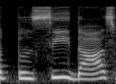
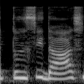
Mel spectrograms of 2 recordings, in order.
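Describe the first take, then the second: First: तुलसीदास with drawn-out see, "tul-seee-daas"; correct form. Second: तुलसीदास with short i, "tulsi-daas" run together; wrong form. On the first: Teacher giving the correct word, तुलसीदास with long see. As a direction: hold the ee in तुलसीदास. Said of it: "होता है". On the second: Teacher rejecting the wrong word, तुलसीदास with short si. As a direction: clip the 'si' in तुलसीदास. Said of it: "नहीं होता". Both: Shown as a demonstration.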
